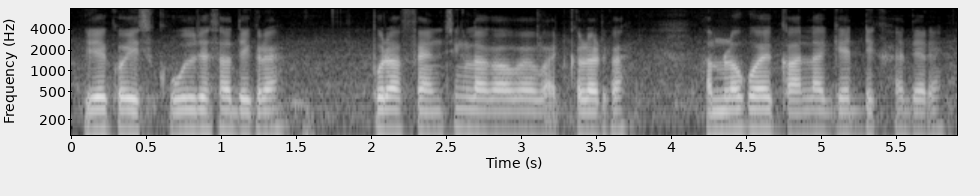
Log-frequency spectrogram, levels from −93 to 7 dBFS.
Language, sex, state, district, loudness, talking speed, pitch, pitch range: Hindi, male, Arunachal Pradesh, Lower Dibang Valley, -17 LUFS, 245 wpm, 135 Hz, 130-135 Hz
